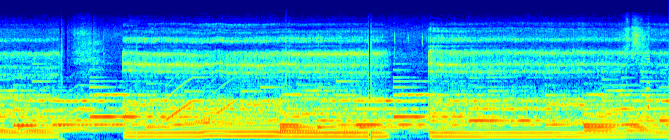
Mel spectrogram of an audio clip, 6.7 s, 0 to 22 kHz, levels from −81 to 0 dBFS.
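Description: At 2.86 to 2.89 s there is a single loud pop. It lasts about 26 ms and rises a few decibels above the surrounding sound. A sudden voltage step or pulse has entered the signal path, likely from a plug, a switch, static or a driver glitch. The stages after it shape that pulse into a short, sharp burst. It is heard as one hard pop laid over the sound, which continues underneath without a break.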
